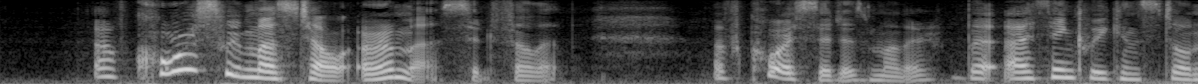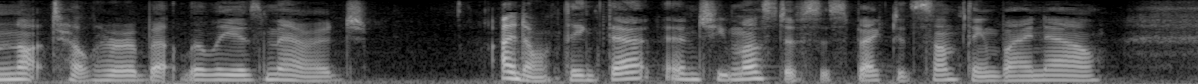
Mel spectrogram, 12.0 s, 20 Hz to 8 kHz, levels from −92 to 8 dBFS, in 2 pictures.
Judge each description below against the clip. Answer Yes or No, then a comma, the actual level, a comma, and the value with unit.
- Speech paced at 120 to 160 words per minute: No, average, 185 wpm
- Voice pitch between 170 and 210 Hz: Yes, high, 190 Hz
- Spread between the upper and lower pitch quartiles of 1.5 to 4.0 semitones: No, average, 5.1 semitones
